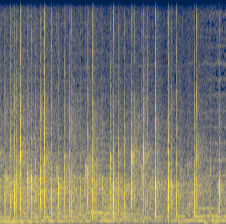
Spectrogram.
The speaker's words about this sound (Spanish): Por lo cual pedimos un gran aplauso para ella.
